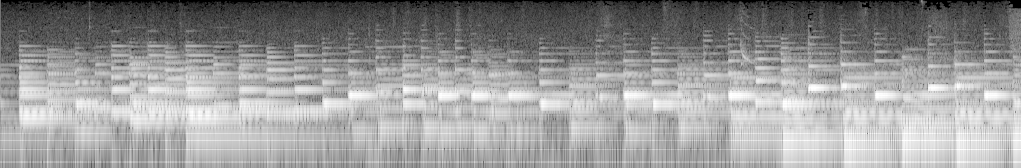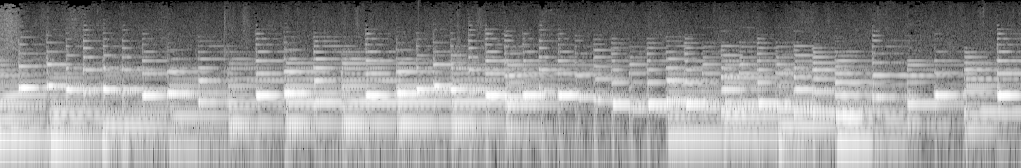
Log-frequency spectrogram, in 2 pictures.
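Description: Background piano music, a gentle run of melody and chords that plays without a break.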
